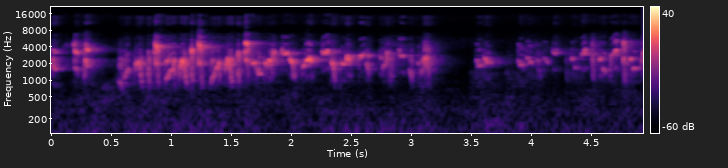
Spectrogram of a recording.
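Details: Yellow-vented bulbul, agitated and ready to fight, chattering almost continuously in loud, babbling, squeaky phrases with one brief pause.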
